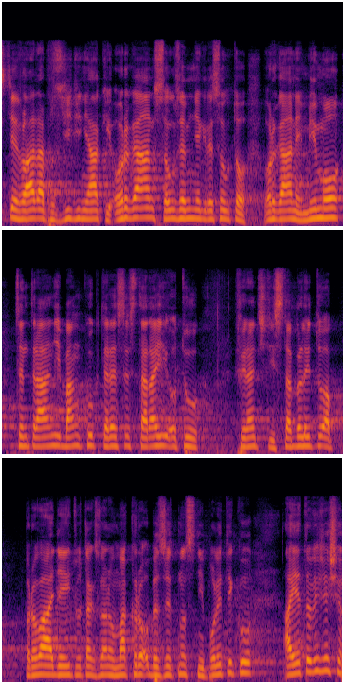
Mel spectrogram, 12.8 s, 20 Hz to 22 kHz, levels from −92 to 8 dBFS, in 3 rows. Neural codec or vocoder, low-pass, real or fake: codec, 44.1 kHz, 7.8 kbps, DAC; 10.8 kHz; fake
